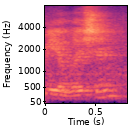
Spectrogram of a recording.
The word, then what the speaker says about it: Mialishin: And under the leadership of our new director, Ben Mialishin, where's Ben? Oh, there he is. So I challenge you guys to spell his last name, but it rhymes with demolition, which is appropriate for safety, right?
